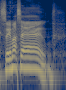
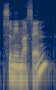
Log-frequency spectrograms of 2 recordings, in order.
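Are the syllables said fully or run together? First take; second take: run together; fully. First: The syllables are bunched and run together. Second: Every syllable is pronounced fully and separately. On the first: "you're kind of like bunching everything up" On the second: "when you said it, you're like"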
